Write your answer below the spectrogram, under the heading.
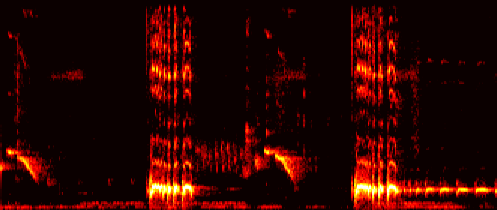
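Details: Local zebra dove in 'hentakan' style: two bursts of stamping, pulsed coos. The second trails into a long series of evenly spaced soft notes. Falling whistles and a low hum sit in the background.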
